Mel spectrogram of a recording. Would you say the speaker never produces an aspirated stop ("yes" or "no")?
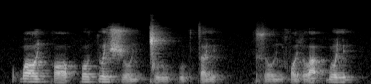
yes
